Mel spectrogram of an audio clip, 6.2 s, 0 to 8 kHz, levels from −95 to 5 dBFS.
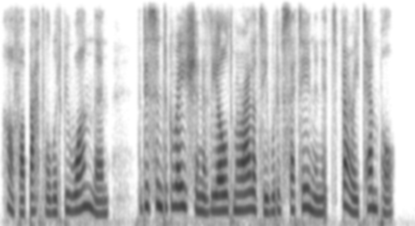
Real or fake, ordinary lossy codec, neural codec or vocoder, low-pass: real; Opus, 24 kbps; none; 7.2 kHz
